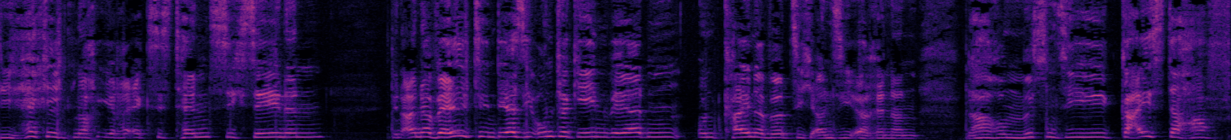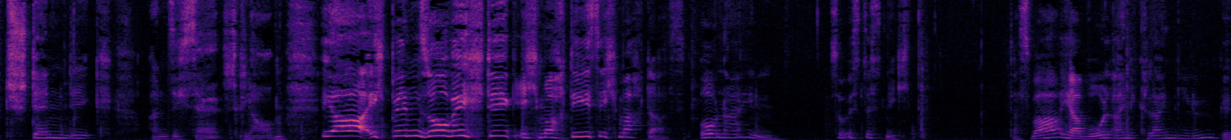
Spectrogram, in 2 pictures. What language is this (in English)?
German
